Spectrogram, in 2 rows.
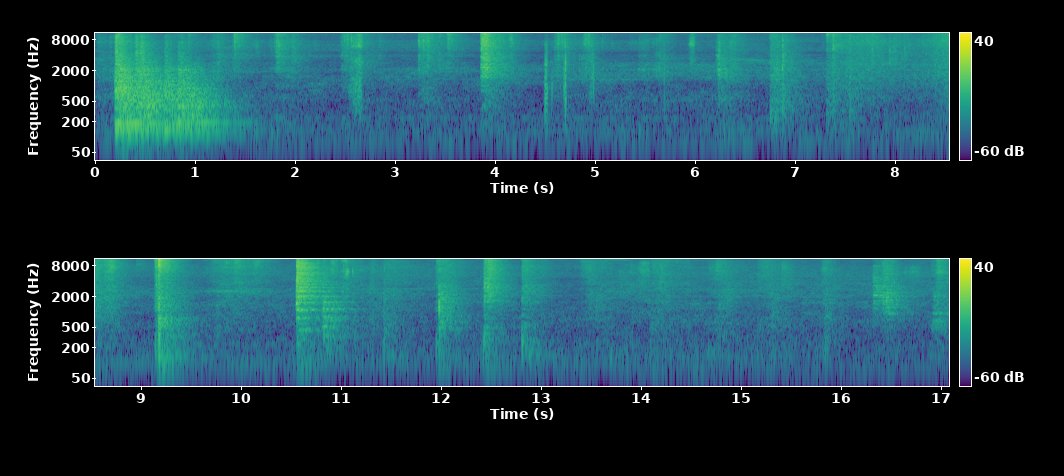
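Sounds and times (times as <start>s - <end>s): knocks and bangs in a room: 0.2s - 1.8s.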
